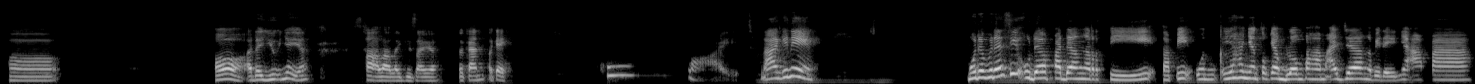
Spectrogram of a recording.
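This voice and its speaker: A woman's voice: fairly high pitch, normal speed, pauses often. A young woman teaching English in a casual live online class, chatty and self-correcting as she talks to her viewers.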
